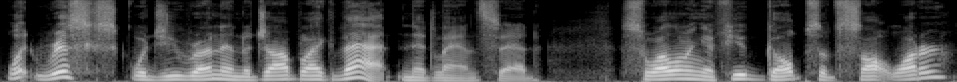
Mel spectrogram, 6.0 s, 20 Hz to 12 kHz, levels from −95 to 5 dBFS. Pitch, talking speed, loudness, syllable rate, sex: 145 Hz, 200 wpm, -18 LUFS, 4.4 syllables/s, male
